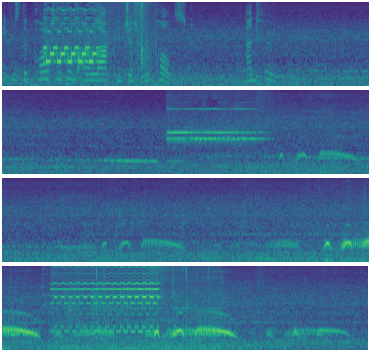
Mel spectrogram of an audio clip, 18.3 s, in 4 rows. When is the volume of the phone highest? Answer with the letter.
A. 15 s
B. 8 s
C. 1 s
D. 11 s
C.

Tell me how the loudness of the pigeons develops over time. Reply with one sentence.
The volume of the pigeons goes up.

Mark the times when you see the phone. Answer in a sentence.
You can hear the phone from 0.5 to 1.9 s, from 6.6 to 8.0 s and from 14.3 to 16.6 s.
